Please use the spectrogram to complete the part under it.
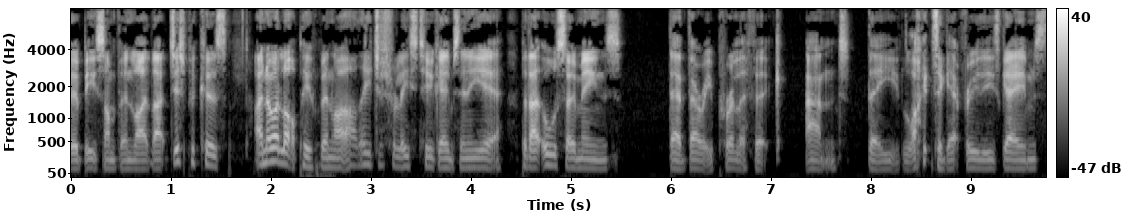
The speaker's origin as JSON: {"language": "English", "country": "United Kingdom", "said": "we're British."}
